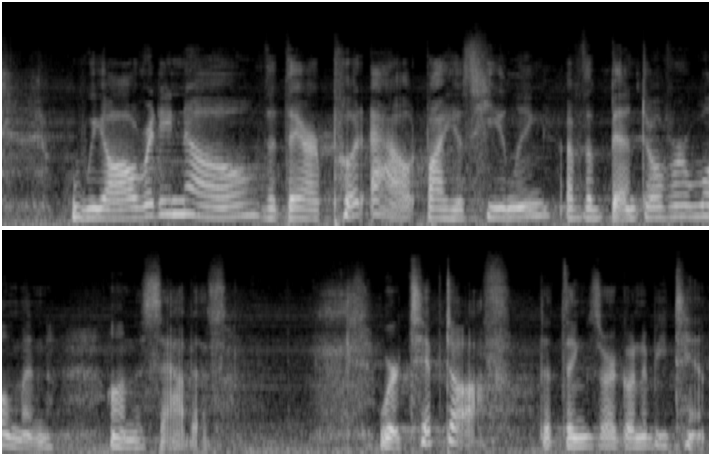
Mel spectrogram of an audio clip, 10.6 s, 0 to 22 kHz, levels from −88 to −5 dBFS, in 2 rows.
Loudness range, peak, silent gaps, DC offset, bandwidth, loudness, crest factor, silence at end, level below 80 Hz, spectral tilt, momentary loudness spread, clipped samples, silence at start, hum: 4 LU; -12 dBFS; none; under 0.1%; 13 kHz; -31 LUFS; 18 dB; 0 s; -52 dBFS; -5.5 dB/octave; 13 LU; under 0.1%; 0 s; none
